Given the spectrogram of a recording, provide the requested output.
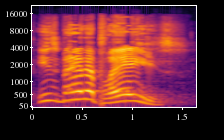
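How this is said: It is said with a Jewish, Yiddish-style inflection.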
